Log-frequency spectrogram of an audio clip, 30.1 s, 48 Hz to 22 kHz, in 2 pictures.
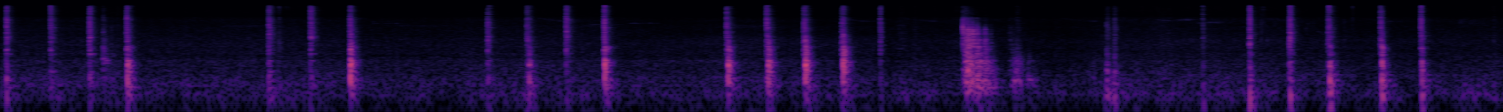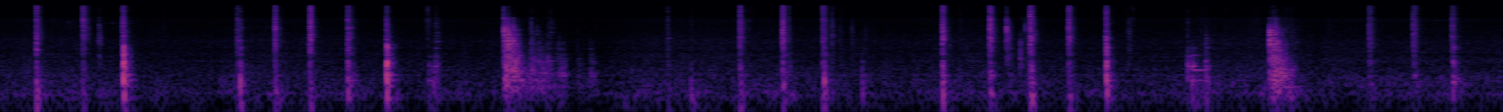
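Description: Machete chopping bamboo slats against a wooden chopping block: a string of sharp knocks, about one to two a second and uneven, with three longer, noisier strokes near 10, 20 and 28 seconds in.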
